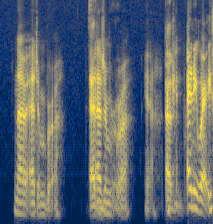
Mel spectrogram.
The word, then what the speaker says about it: Edinburgh: Edinburgh. No, Edinburgh.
